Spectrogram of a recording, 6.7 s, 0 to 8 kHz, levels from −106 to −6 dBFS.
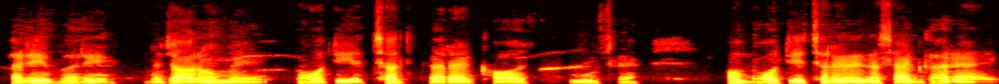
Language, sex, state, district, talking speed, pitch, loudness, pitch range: Hindi, male, Uttarakhand, Uttarkashi, 170 wpm, 110 Hz, -22 LUFS, 105-115 Hz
